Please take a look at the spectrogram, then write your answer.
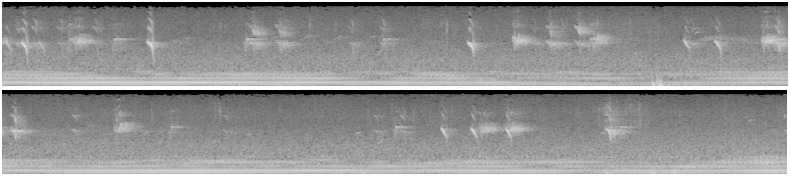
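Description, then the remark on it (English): Repeated high, sharp chirps and short calls of a wild bird in a tree right above a camp ring out in quick irregular bursts over a steady low engine-like hum, with no talking. “Right above the camp in a tree.”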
